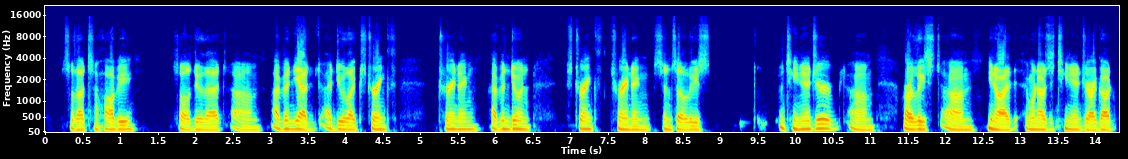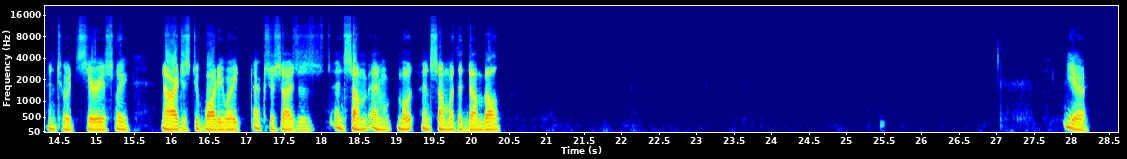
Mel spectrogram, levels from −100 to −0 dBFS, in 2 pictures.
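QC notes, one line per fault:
No faults heard.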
